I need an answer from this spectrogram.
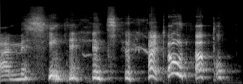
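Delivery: high, loud laughter through the words.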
